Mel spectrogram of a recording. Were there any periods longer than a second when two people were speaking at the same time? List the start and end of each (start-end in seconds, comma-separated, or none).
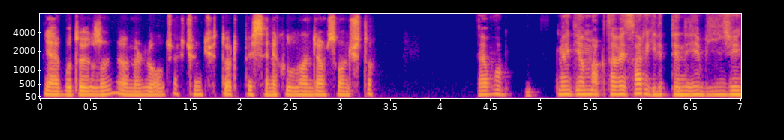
none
